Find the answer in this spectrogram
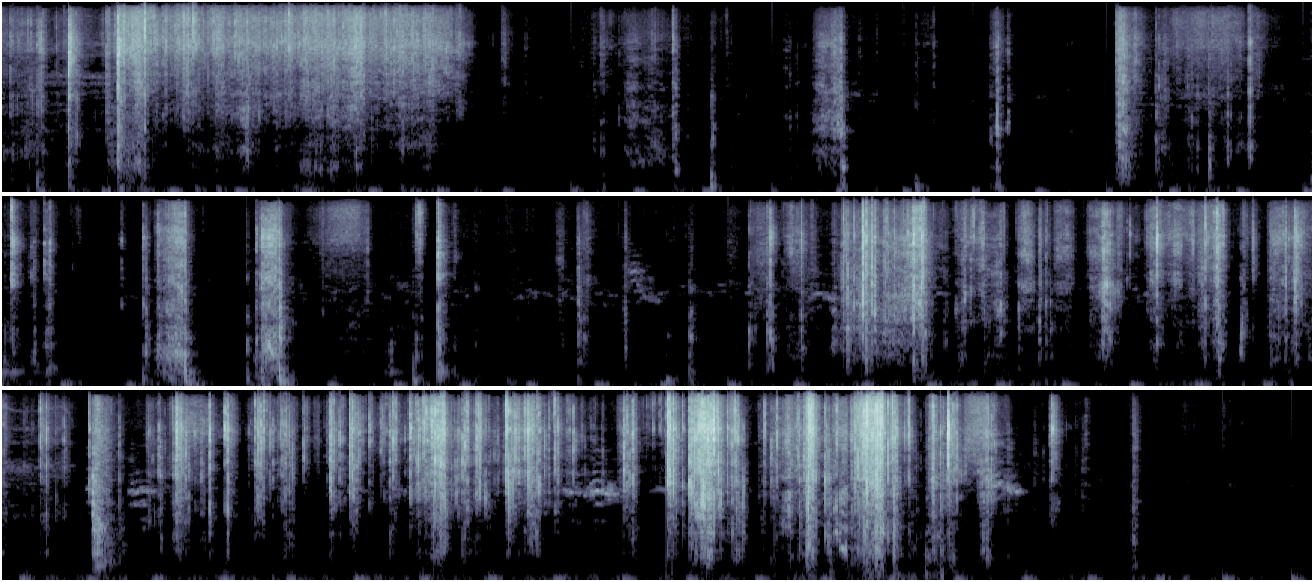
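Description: Plastic wrap being torn and crinkled off a sealed Topps Triple Threads baseball card box, with short knocks and rubs of the cardboard box being handled. There is a long tearing stretch near the start and more crinkling bursts about fourteen and twenty seconds in.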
